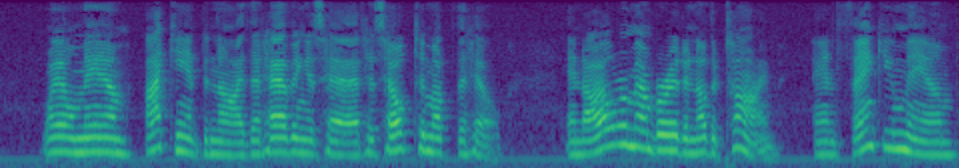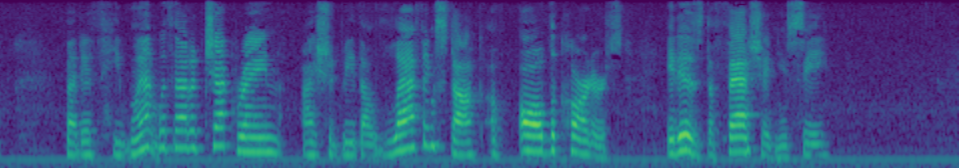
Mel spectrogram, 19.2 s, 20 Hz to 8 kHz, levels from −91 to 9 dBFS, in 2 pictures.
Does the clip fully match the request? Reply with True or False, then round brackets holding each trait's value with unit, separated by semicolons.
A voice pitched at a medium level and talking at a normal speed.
False (215 Hz; 155 wpm)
